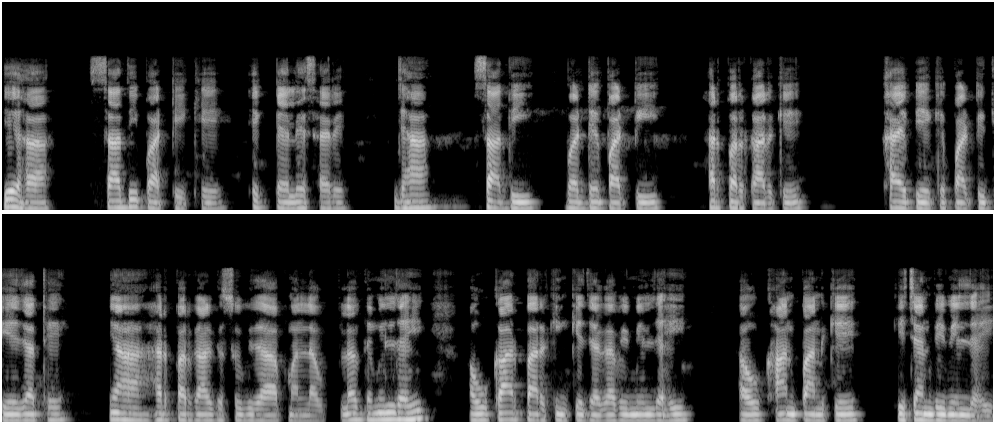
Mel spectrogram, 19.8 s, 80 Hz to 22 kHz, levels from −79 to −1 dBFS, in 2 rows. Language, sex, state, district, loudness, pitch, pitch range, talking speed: Chhattisgarhi, male, Chhattisgarh, Rajnandgaon, -19 LUFS, 120 Hz, 115-125 Hz, 140 wpm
